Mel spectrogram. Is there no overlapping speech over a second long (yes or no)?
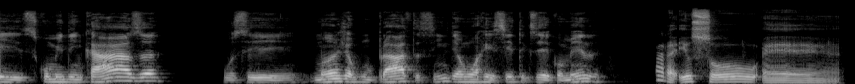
yes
